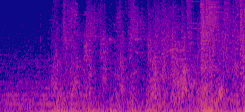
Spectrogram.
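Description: Game battle effects clash and burst.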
